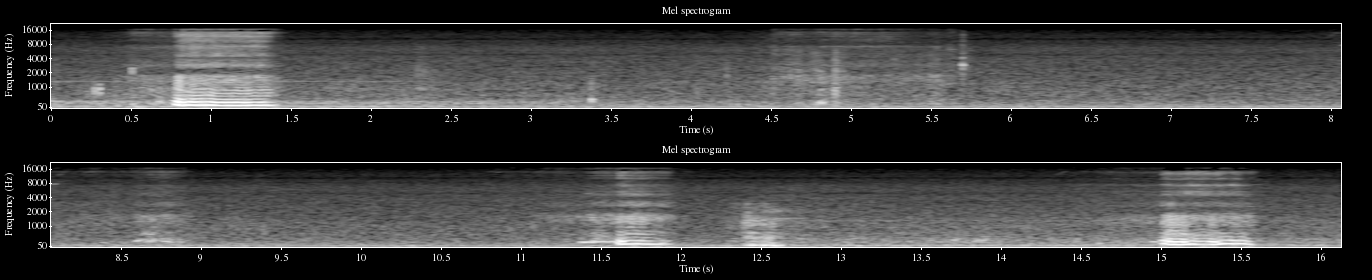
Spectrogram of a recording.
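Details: A dog snoring loudly in its sleep: short, irregular snorting snores in a quiet room.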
